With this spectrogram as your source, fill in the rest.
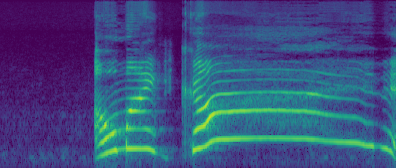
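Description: A young woman squeals excitedly over an online call.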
